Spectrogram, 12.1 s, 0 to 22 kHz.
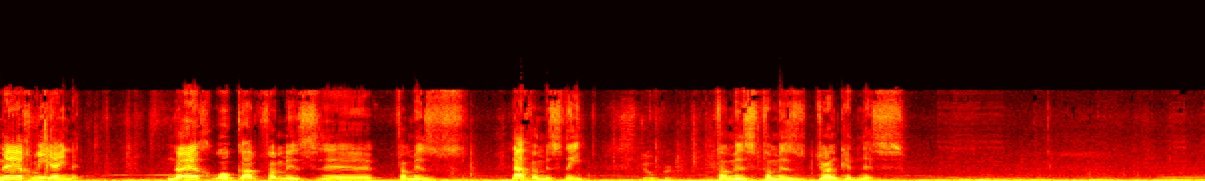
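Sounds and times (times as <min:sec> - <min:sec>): faint hum: 0:00.0 - 0:12.0
low background rumble: 0:00.0 - 0:12.0.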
